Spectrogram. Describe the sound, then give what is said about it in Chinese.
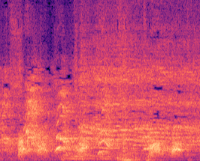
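A dog in a home in the United States barks repeatedly at an eagle that has entered the house, in short, sharp bursts with some yipping and whimper-like tones, amid a busy, noisy background; no one speaks. “接下来更展开一场小狗大战老鹰。”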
